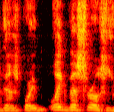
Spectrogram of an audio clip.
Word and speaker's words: Västerås: It's pronounced Västerås here.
